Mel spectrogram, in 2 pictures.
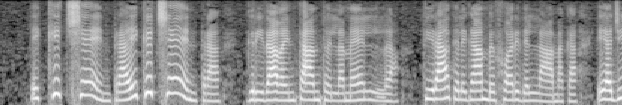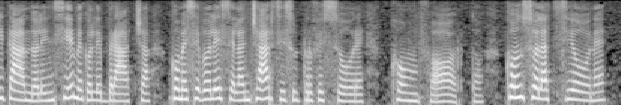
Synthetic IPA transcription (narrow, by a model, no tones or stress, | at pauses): ek̟ːet͡ʃːent̪ɾaekːet͡ʃːent̪ɾa | ɡɾid̪aːvaint̪ant̪oilːamɛlːa | t̪iɾaːt̪eleɡambefwɔːɾid̪elːaːmaka | ead͡ʒit̪and̪oleinsjɛːmekolːebɾat͡ʃːa | komesevːolesːelant͡ʃarsisulpɾofesːoːɾe | kʰoɱfɔrt̪o | konsolat̪sːjoːne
